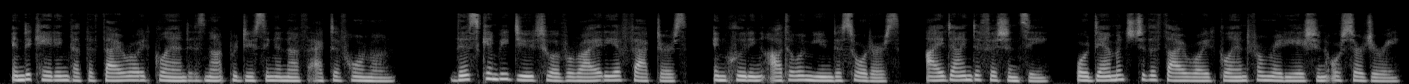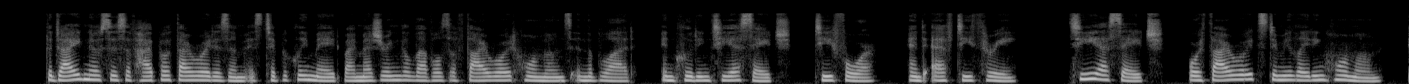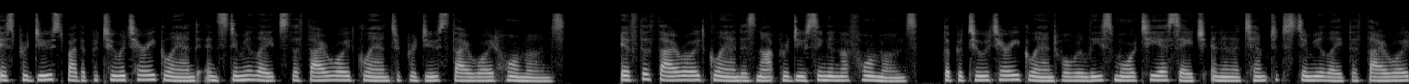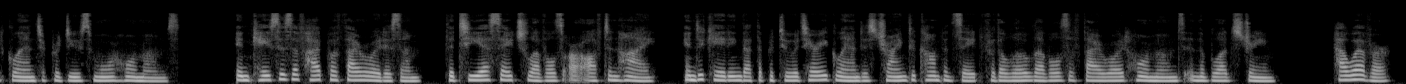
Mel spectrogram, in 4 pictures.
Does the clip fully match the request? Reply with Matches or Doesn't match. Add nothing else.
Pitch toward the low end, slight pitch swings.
Doesn't match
